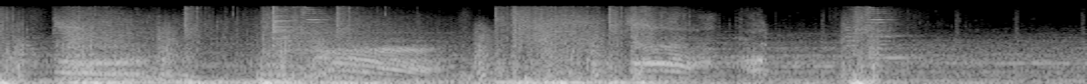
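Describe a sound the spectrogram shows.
Swords strike with sharp hits.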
